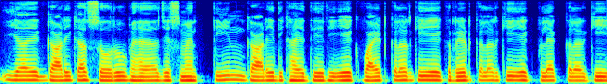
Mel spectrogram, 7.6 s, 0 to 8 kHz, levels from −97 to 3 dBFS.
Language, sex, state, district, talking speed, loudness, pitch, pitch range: Hindi, male, Jharkhand, Deoghar, 195 wpm, -15 LUFS, 135 Hz, 135-145 Hz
